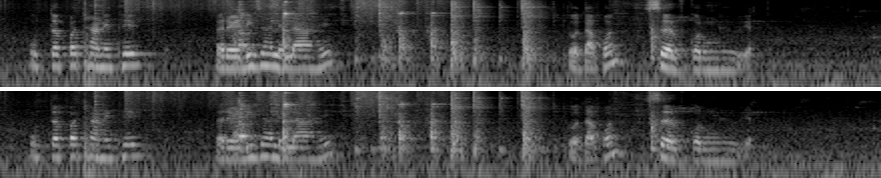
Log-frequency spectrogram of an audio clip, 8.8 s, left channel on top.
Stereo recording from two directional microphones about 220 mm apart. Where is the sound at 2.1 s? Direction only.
45° left (ahead or behind).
